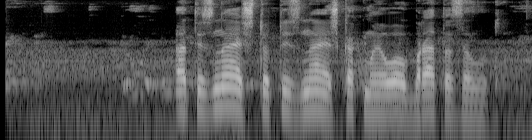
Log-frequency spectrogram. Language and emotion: Russian, neutral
